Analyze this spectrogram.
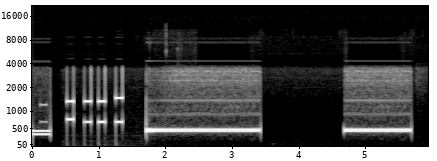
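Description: A quick string of touch-tone dialing beeps, then two long electronic ringback tones separated by a pause, as the radio show Brooke and Jubal in the Morning places an outgoing phone call to a woman; no one speaks.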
